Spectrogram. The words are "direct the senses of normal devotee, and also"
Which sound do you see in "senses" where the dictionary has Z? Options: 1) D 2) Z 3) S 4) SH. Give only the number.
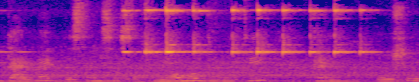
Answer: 3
